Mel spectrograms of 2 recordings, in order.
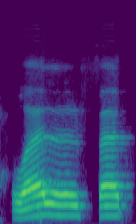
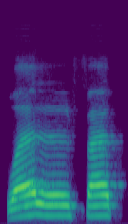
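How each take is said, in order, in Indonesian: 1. Konsonan akhirnya adalah bunyi h yang lembut dan berhembus. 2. Konsonan akhirnya adalah bunyi h yang lembut dan berhembus.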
